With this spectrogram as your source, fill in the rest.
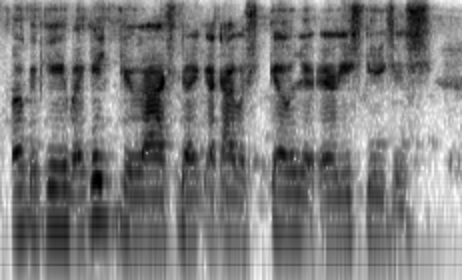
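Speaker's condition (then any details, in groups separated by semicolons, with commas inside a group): Cerebral palsy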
